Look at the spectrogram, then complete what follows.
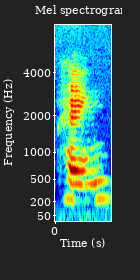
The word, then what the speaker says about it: peng: Okay, so like ping, but pang. Yeah, peng.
